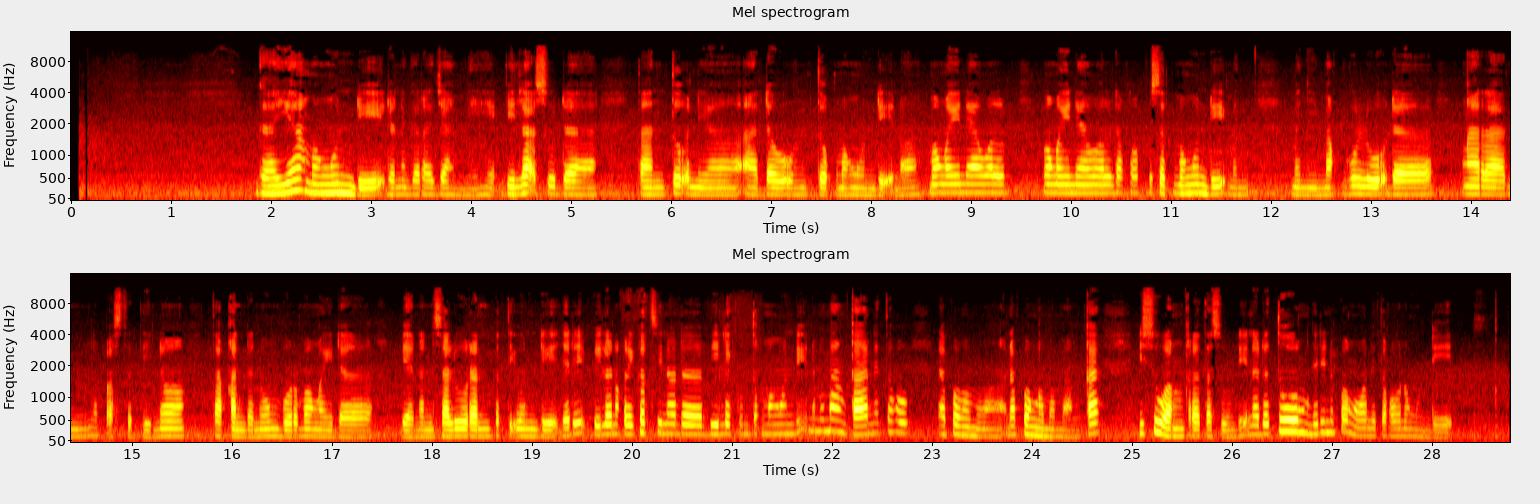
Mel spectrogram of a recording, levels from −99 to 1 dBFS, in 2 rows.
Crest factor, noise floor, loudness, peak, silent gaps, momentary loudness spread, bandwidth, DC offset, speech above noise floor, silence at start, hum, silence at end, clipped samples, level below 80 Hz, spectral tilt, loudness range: 20 dB; -50 dBFS; -26 LUFS; -4 dBFS; none; 14 LU; 11 kHz; under 0.1%; 25 dB; 0.1 s; none; 0.6 s; under 0.1%; -62 dBFS; -7 dB/octave; 3 LU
